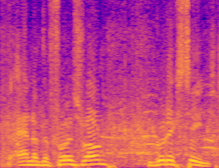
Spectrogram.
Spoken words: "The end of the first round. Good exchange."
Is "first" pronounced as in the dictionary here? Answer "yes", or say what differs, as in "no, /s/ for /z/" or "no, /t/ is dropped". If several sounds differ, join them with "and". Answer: yes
